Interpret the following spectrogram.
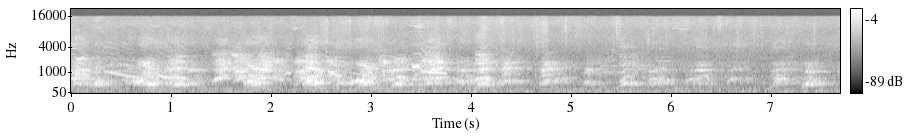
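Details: Young English Cocker Spaniel puppies, born in August 2011 and kept at a breeding kennel, whine and yip in quick irregular bursts, a rising squeal early on, the calls gradually thinning out.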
